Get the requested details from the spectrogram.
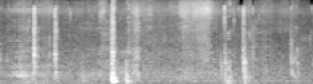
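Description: A wooden oar knocks against a boat's side.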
